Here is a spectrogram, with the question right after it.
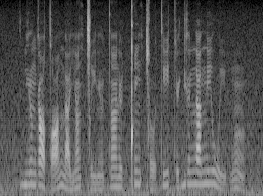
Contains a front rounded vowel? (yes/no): yes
